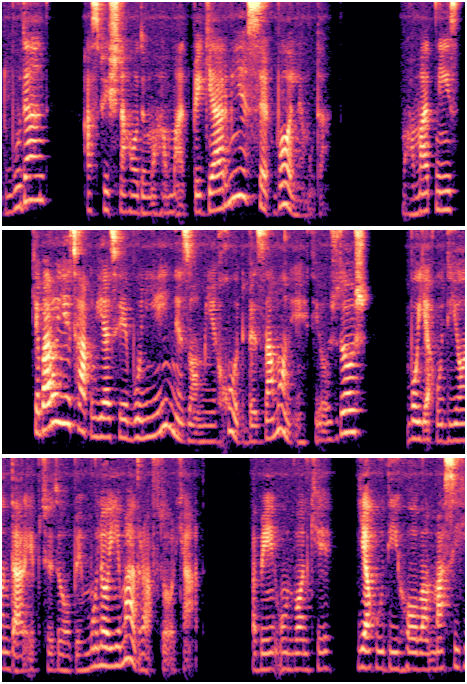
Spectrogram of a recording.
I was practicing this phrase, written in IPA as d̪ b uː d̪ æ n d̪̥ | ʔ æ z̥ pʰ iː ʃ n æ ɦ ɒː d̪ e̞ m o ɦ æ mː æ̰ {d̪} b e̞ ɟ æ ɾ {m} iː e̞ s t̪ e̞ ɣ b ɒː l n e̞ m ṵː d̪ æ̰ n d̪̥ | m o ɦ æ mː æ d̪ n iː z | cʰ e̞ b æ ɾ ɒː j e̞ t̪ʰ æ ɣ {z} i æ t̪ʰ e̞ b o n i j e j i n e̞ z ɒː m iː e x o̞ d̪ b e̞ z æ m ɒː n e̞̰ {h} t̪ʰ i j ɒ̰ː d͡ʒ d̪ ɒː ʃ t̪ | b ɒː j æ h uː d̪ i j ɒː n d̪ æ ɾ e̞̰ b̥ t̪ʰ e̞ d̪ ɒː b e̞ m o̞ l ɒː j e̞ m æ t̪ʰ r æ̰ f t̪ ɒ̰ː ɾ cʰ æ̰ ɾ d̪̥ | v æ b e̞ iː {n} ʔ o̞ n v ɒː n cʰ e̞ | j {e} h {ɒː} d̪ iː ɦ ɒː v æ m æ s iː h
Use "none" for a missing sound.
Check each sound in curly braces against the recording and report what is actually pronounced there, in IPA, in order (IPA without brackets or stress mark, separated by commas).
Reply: d̪, m, v, h, n, æ, uː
